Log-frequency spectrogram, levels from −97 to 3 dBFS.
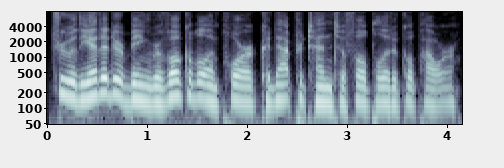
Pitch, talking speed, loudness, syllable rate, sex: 140 Hz, 200 wpm, -16 LUFS, 5.9 syllables/s, male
